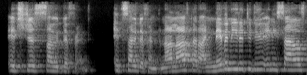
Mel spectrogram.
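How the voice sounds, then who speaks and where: A woman speaks in a South African accent at a fairly high pitch. There is audible echo from the room. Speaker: online business coach. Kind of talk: testimony. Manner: animated.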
